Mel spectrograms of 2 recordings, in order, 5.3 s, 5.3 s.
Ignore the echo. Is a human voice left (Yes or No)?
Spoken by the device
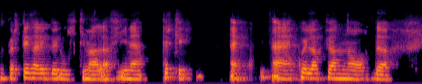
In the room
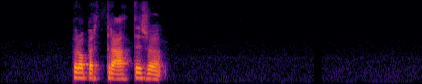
Yes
